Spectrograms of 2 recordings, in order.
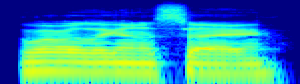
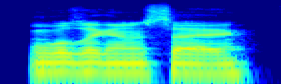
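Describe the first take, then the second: No difference in how they are said.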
